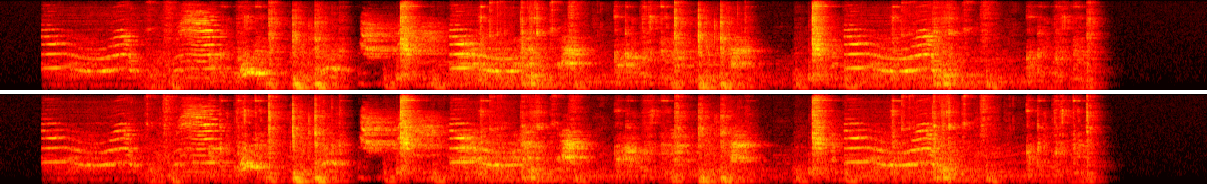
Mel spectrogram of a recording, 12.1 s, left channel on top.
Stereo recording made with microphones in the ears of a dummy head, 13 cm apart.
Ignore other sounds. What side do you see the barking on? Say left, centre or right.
right.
